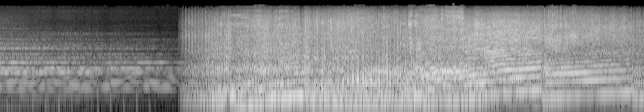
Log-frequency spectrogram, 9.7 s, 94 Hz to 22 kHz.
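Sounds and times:
rally car engine revving through gear shifts: 2.7s - 9.6s.

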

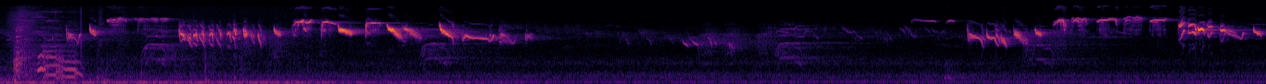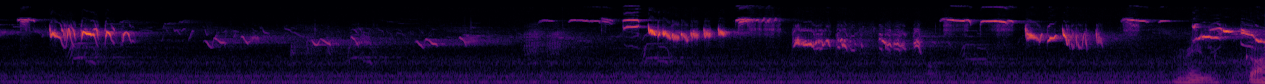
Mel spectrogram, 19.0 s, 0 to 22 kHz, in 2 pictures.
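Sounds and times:
common gull: 0.0s - 2.5s
fieldfare: 0.0s - 2.8s
European robin singing: 0.0s - 18.9s
faint low hum: 0.0s - 18.9s.

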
